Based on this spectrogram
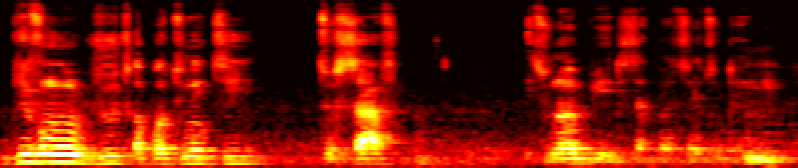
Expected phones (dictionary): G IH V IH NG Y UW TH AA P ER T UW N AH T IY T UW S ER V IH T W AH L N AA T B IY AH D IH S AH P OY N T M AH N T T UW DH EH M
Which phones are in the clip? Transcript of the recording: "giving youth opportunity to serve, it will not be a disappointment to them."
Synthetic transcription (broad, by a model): G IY V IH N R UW T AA P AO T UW N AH T IY T UW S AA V IH T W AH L N AA T B IY AH D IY S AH P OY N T AH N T T UW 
